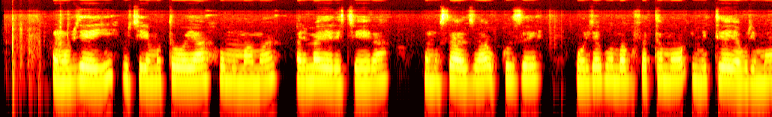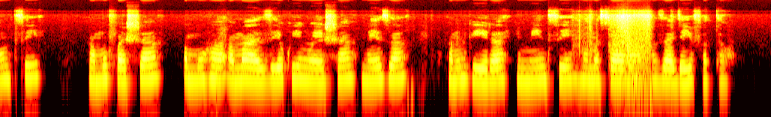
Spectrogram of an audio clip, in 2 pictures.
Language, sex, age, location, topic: Kinyarwanda, female, 18-24, Kigali, health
